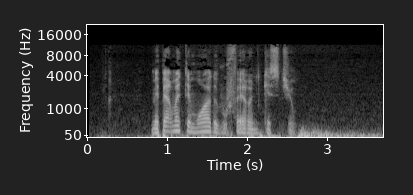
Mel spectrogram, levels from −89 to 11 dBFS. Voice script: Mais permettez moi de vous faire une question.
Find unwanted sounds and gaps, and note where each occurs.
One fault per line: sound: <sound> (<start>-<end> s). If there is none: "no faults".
no faults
